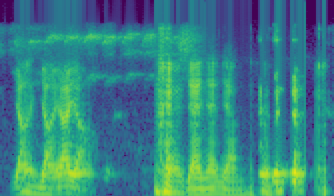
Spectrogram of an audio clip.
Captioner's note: teacher imitating my Cantonese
